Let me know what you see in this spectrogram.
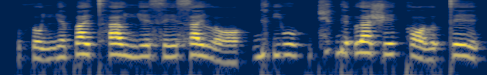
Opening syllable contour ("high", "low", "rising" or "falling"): low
